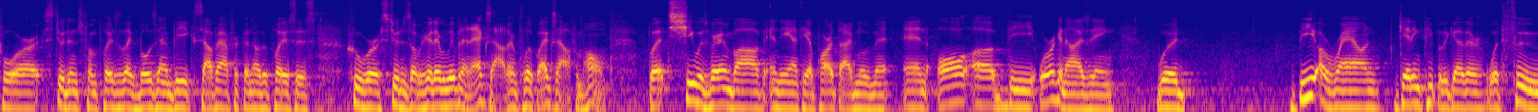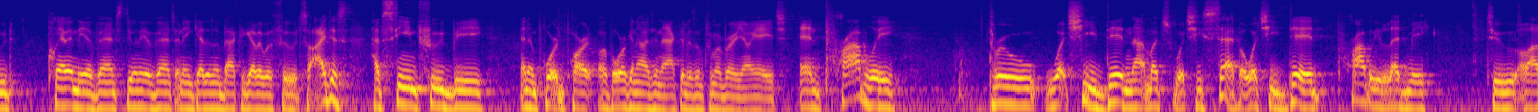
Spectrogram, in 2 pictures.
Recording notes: Key Note delivered at a Food Justice Symposium, March 30, 2019, Phillips Academy Andover, Massachusetts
